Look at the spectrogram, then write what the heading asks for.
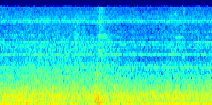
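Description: Steady low rumble of vintage passenger train carriages at a station platform, with one short knock about two seconds in.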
